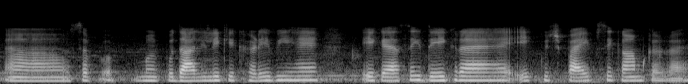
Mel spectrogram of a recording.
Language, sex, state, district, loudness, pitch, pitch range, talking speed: Hindi, female, Bihar, Araria, -19 LUFS, 185 Hz, 175-195 Hz, 190 wpm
